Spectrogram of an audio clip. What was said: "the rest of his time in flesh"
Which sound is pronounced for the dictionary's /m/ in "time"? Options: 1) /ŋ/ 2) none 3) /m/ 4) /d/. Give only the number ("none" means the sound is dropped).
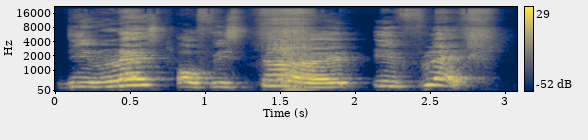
2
